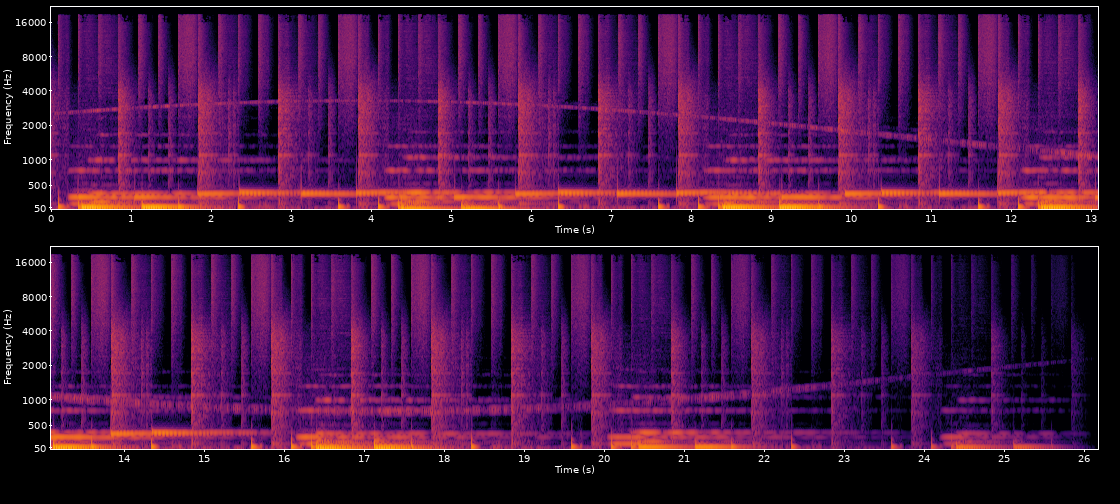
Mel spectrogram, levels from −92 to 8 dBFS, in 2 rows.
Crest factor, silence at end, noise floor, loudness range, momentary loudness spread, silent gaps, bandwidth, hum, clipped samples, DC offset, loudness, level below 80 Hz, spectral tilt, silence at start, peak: 18 dB; 0.7 s; -59 dBFS; 11 LU; 20 LU; none; 19 kHz; none; under 0.1%; under 0.1%; -25 LUFS; -22 dBFS; -6 dB/octave; 0 s; -4 dBFS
